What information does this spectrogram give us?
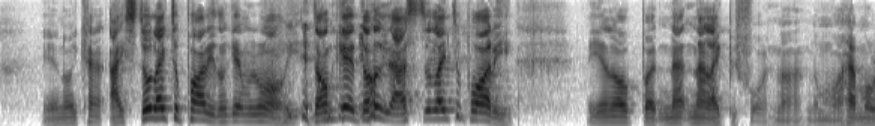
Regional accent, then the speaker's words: Honduras; now in New York City, United States; I'm from Honduras. I've been, you could say, most of my life here in New York City, Manhattan. I've always been a Washington Heights gentleman.

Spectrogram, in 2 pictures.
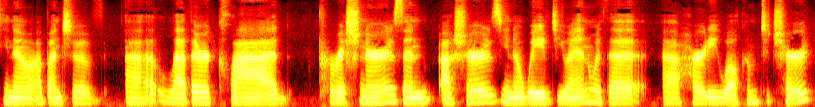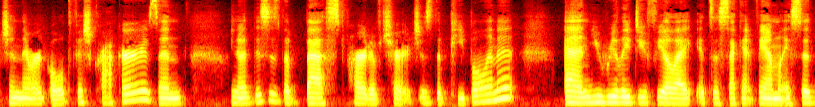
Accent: New York, United States; I'm from New York, and I'm a reporter at NBC News.

